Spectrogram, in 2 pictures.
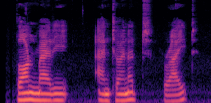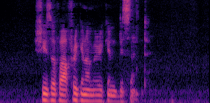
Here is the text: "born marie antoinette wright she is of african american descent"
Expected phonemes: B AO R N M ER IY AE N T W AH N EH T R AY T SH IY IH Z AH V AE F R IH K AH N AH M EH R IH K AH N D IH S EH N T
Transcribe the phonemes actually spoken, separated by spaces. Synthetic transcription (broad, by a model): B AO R N M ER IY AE N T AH N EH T R AY T SH IY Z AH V AE F R IH K AH N AH M EH R IH K AH N D IH S EH N T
